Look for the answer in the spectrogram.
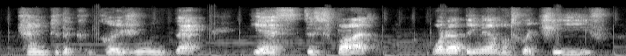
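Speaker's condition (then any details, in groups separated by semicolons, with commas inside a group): Severe cerebral palsy; severe spastic quadriplegia, both arms and legs; severe, diagnosed at 9 months, now 37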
